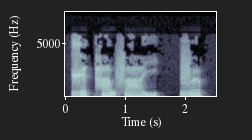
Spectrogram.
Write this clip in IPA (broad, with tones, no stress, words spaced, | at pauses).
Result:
ɣɛ˨˩t̚ha˨˦wfa˧˩˨j | və˨˩p̚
